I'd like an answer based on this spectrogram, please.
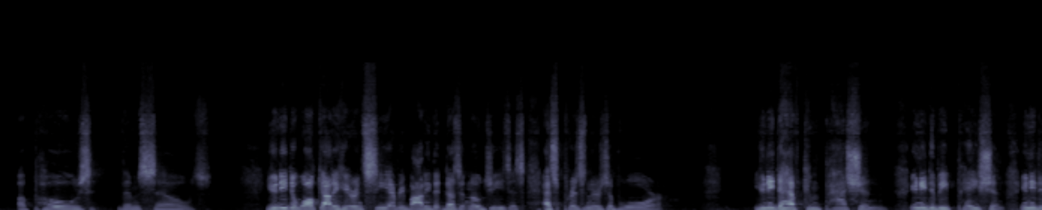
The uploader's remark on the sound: A service recording from Connect Point UPC.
